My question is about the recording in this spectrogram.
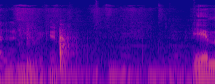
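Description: Background music with low held bass notes, over a few short, sharp knocks.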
